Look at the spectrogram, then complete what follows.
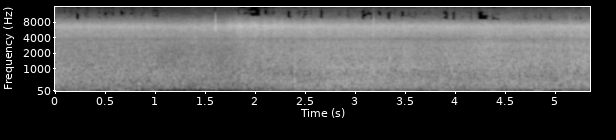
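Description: Steady rushing of surf, with wind buffeting the microphone.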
